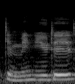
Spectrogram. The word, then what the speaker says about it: diminutive: It felt very, like, diminutive. Did I say that right? Diminutive? – Diminutive.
